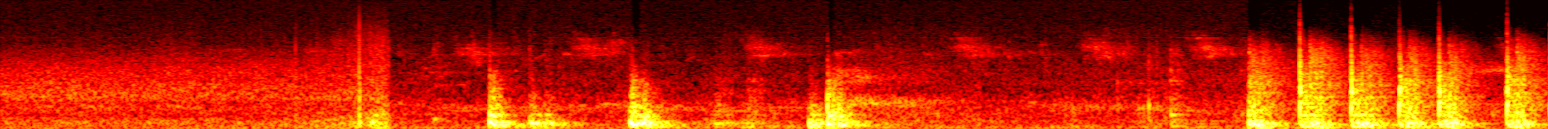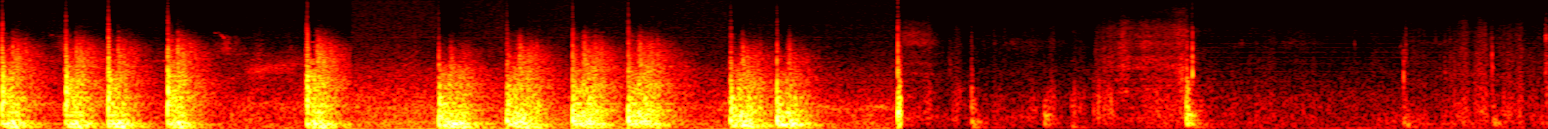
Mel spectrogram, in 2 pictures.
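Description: Hollow wooden thunks as the top board of a solid-wood TV stand is knocked down onto its mortise-and-tenon frame. A few separate blows come first, then a quick run of about a dozen, roughly two a second, which stops suddenly, followed by one more knock.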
